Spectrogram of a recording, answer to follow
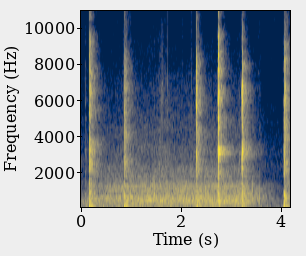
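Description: Faint footsteps on a wood floor: about six short, sharp clicks at uneven spacing over a faint steady hum.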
